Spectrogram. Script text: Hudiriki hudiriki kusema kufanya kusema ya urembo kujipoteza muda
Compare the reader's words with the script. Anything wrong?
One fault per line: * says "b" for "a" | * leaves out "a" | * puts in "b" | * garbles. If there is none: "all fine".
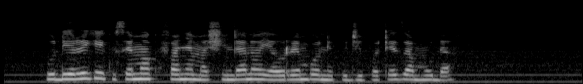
* leaves out "hudiriki"
* says "mashindano" for "kusema"
* puts in "ni"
